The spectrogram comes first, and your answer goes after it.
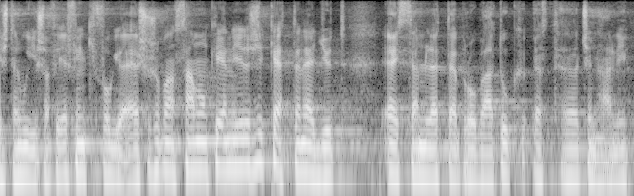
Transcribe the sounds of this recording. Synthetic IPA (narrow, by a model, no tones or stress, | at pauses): iʃt̪ɛnuːjiʃɒfeːrfiŋki̥fo̞ɡjɒɛlʃøːʃo̞rbɒnsaːmoŋkeːrnieʃ̬eckɛt̪ːɛnɛɟːyt̪ː | ɛɟsɛmlɛlɛt̪ːɛlproːbaːlt̪ukɛst̪t͡ʃina̰ːlni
